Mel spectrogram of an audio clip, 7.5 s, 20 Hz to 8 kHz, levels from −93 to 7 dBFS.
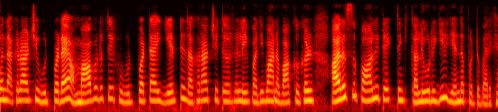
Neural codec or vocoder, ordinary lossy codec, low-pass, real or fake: codec, 24 kHz, 0.5 kbps, DualCodec; none; 7.2 kHz; fake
